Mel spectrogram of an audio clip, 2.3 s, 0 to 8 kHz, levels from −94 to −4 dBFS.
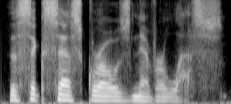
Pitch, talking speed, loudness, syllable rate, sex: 120 Hz, 130 wpm, -19 LUFS, 3.4 syllables/s, male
